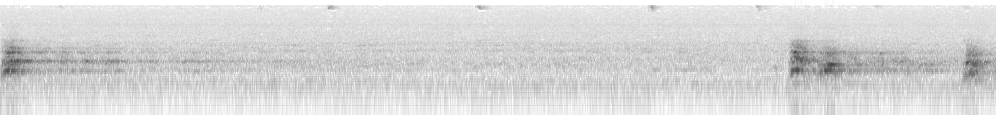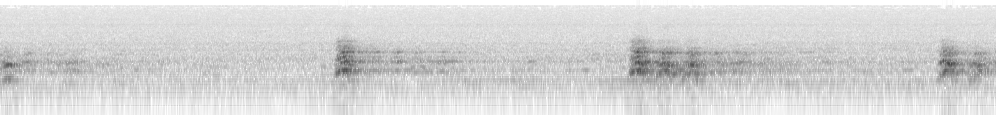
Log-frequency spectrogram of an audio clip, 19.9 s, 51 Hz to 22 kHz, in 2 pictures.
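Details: Rex, a dog, and a companion dog running around barking during the night on 21 September 2018; scattered barks, some in pairs, come at irregular intervals through twenty seconds against faint background noise.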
